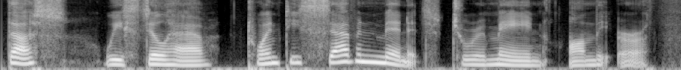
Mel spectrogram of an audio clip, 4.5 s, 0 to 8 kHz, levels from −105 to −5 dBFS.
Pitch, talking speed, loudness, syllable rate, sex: 175 Hz, 160 wpm, -20 LUFS, 4.7 syllables/s, female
